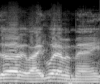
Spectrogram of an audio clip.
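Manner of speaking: loud, high, dismissive brush-off.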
